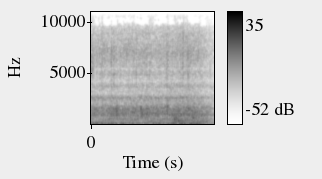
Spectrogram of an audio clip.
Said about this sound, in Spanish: Es el sonido que provocan las llamas y el terror que se vive por un feroz incendio forestal en California que se expandió durante la madrugada Miles de hectáreas se consumen mientras siguen haciendo evacuaciones.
